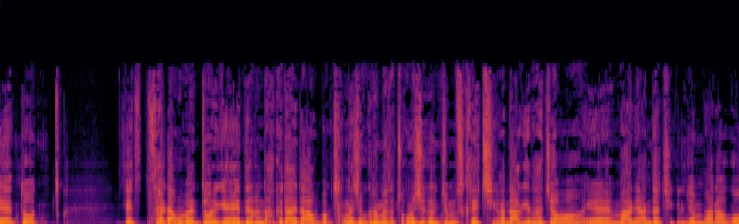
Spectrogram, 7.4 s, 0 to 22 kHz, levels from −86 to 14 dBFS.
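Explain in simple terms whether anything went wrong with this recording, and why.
Nothing went wrong here: the speech carries no audible technical fault anywhere in the recording.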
